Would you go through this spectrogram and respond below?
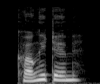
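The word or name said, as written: kongedømme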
